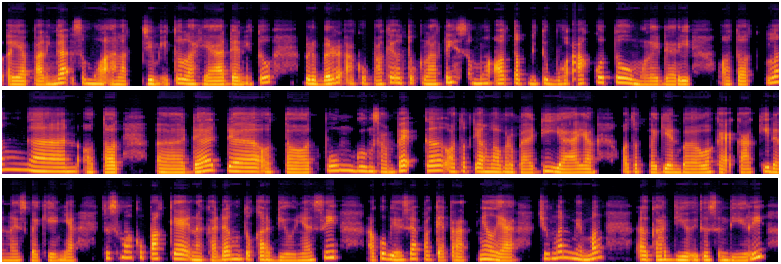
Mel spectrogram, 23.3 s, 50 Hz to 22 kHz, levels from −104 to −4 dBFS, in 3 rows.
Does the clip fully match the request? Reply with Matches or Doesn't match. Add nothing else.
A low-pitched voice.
Doesn't match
